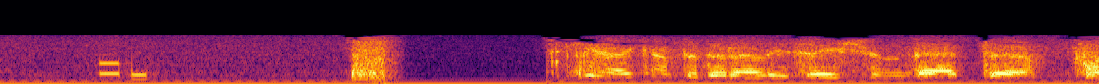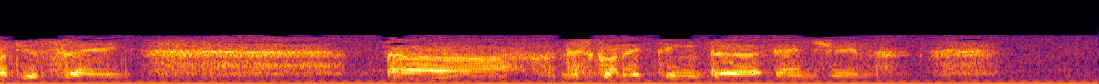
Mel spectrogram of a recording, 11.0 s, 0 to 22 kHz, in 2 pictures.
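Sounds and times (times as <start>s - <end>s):
low steady phone line hum: 0.0s - 10.9s
two short electronic tones on a phone line: 0.5s - 0.8s
speech: 0.6s - 0.9s, 3.2s - 6.6s, 8.3s - 10.5s
brief burst of noise on a phone line: 1.4s - 10.9s.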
